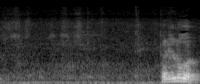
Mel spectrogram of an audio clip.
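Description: Blue marker pen writing on lined notebook paper: faint short strokes, with a man's voice starting near the end.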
